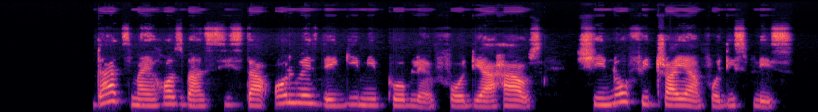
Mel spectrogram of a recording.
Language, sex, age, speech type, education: Nigerian Pidgin, female, 15-29, spontaneous, tertiary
